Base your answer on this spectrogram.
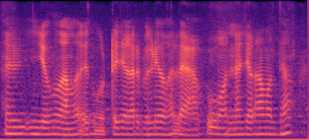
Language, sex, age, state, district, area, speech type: Odia, male, 18-30, Odisha, Mayurbhanj, rural, spontaneous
